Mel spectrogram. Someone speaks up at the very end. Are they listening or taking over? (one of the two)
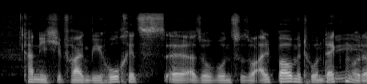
taking over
